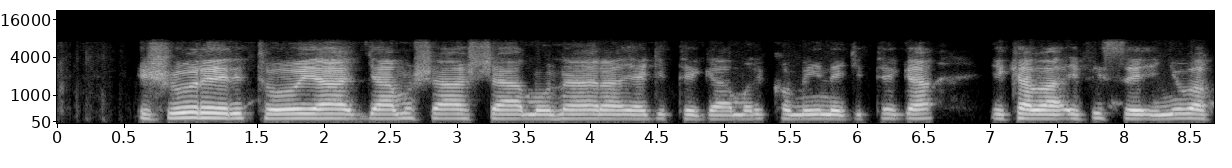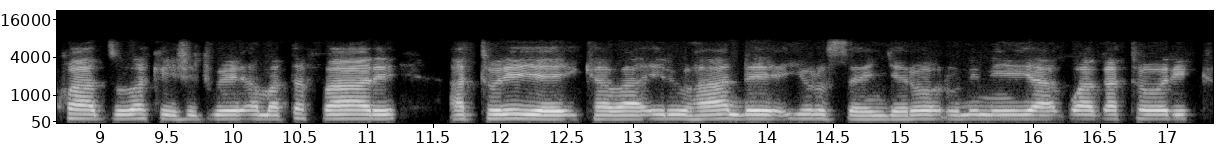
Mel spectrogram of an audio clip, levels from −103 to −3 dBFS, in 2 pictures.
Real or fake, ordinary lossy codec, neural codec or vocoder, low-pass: real; Opus, 16 kbps; none; 7.2 kHz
